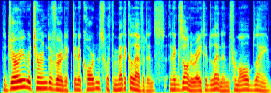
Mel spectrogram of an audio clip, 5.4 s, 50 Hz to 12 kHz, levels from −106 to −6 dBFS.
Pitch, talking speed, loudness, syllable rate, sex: 140 Hz, 190 wpm, -18 LUFS, 6.6 syllables/s, male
